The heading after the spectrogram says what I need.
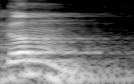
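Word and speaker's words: गं: मंत्र है गम तो इसका उच्चारण कैसे करना होता है गम गम गम थोड़ा लंबा उच्चारण कम से कम 8-10 सेकंड लगे इसमें दोबारा बता देता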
